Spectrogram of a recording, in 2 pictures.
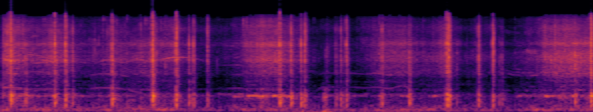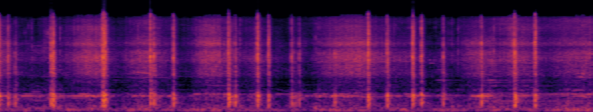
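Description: Fireworks display: rapid, irregular bangs of aerial shells, several a second, over continuous crackling.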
